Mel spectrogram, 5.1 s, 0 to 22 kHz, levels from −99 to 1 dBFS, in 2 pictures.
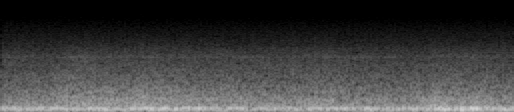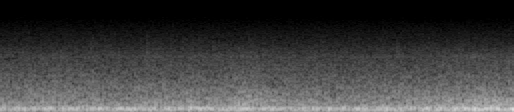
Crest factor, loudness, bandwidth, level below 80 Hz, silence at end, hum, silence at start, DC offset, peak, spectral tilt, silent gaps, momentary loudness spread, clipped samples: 16 dB; -29 LUFS; 4.5 kHz; -40 dBFS; 0 s; none; 0 s; under 0.1%; -10 dBFS; -11 dB/octave; none; 5 LU; under 0.1%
